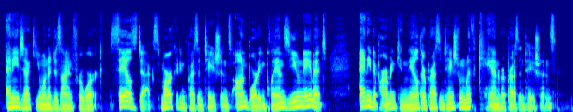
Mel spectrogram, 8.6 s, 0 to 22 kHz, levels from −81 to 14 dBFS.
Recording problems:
none

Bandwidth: 14.5 kHz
